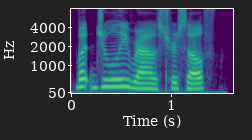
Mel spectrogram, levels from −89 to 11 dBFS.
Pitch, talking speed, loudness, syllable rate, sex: 220 Hz, 150 wpm, -16 LUFS, 5.0 syllables/s, female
